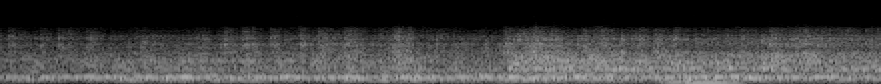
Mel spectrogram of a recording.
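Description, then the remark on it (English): A steady, broad train rumble with faint rhythmic clattering of wheels over rail joints, rising slightly in intensity halfway through, and a brief low hum sliding up and down near the end. “A train can't be going fast and slow at the same time.”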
